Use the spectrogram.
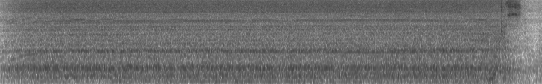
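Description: A hair dryer blows steadily and loudly on freshly applied craft paint, a constant rushing hiss that runs nearly unbroken before cutting off abruptly near the end.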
